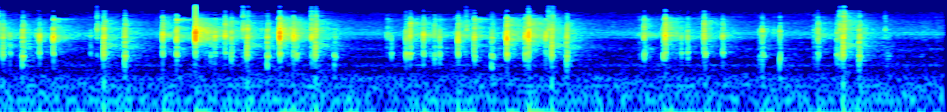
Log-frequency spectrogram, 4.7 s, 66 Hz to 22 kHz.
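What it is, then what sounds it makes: Mechanical keyboard typing. Fingertips of both hands type on a compact $250 custom mechanical keyboard with red/pink plastic keycaps and Gateron Milky Yellow switches. The result is a fast, uneven stream of short, bright clacks with very little low end and almost no ring.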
